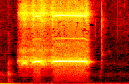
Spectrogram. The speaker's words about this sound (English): Also on that micro cord, I have a very small, I don't know if it's aluminum or titanium, little tiny pill case, and in there I have water purification tablets, and also on there I have a very small whistle.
